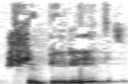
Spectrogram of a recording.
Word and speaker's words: шиперить: она произнесла его «шиперить». Я действительно потом посмотрела, он, правда, произносится скорее как «шиперить».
